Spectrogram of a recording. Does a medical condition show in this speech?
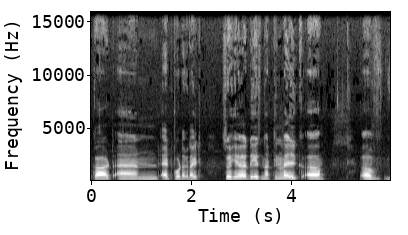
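No.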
